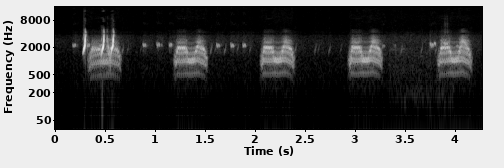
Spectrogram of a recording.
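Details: Wild quail call used for net hunting: a sharp triple note, then repeated drawn-out nasal, rasping notes every second or so, with faint high chips between them.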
